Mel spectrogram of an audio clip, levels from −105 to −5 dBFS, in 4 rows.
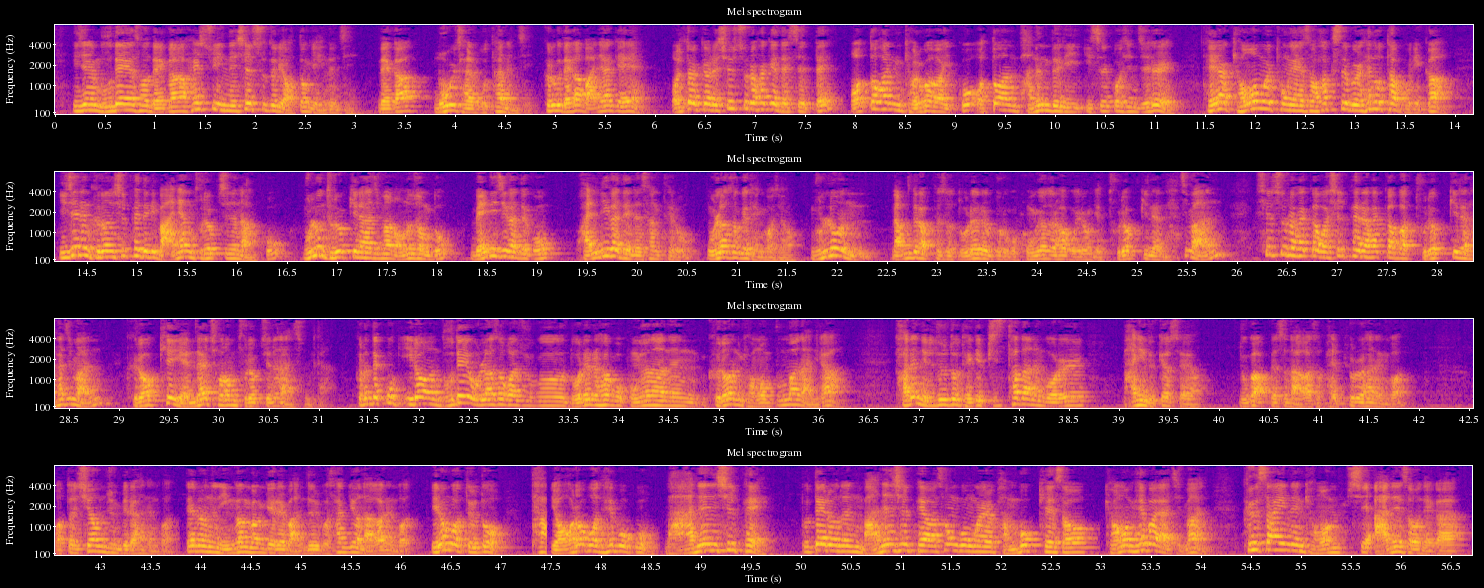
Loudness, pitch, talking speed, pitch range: -20 LUFS, 160 Hz, 370 characters per minute, 130-195 Hz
